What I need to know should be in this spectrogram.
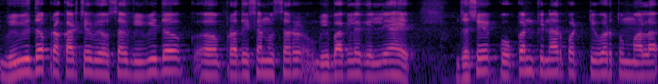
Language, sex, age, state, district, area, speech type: Marathi, male, 30-45, Maharashtra, Buldhana, urban, spontaneous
